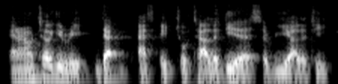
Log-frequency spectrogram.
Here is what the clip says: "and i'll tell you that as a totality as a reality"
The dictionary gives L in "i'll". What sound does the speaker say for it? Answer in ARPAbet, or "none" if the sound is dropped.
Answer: W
